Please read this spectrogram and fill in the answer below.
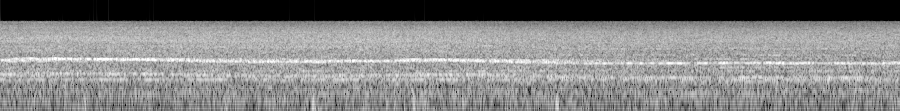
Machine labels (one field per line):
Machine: fan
